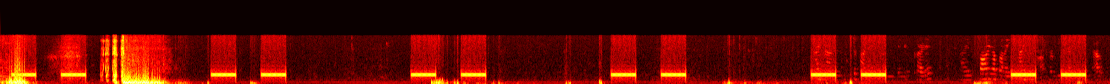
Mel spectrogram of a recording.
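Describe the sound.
Ringback tone of a phone call being transferred to voicemail: six pairs of short steady rings repeat about every four seconds, separated by quiet gaps and a few clicks and rustles on the line.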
